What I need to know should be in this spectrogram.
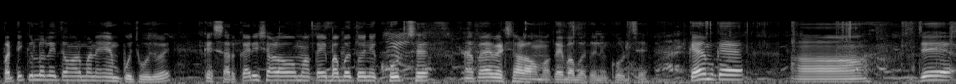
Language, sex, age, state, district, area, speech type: Gujarati, male, 30-45, Gujarat, Rajkot, rural, spontaneous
